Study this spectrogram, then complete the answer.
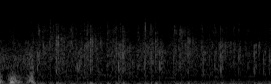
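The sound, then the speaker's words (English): An audience clapping their hands together during a church sermon, for the promise that Jesus Christ is the chief stone, a dense, steady patter of many claps spreading broadly across the mix, with low tones underneath and no voices speaking. “Why don't we clap our hands right now for the promise that Jesus Christ is that chief stone.”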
